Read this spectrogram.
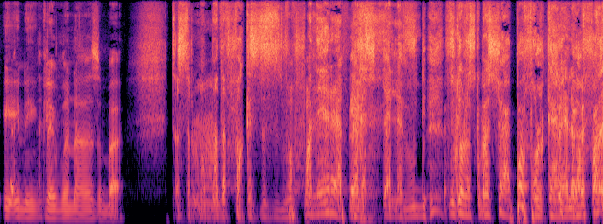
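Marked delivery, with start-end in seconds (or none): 1.8-6.0 mock rant. Retold angry rant at club.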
